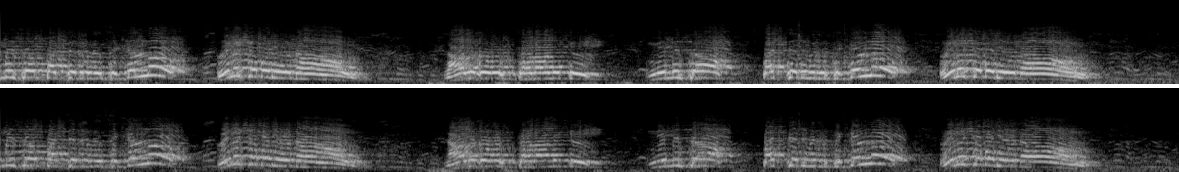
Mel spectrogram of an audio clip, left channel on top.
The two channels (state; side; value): quieter; right; 5.8 dB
